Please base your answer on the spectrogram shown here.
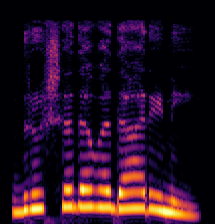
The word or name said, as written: ದೃಷದವದಾರಿಣಿ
